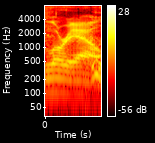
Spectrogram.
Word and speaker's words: L'Oréal: Yeah, but it's French, so that's why I say it like in French, but it's L'Oréal. It's pronounced L'Oréal.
